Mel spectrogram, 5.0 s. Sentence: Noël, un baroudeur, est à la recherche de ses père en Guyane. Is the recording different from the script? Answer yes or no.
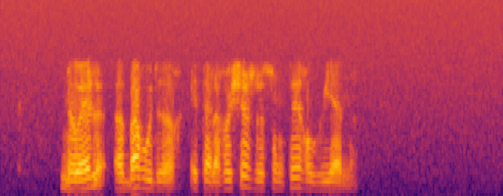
yes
